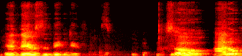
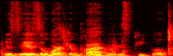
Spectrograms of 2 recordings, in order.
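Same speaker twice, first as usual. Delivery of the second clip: ordinary delivery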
